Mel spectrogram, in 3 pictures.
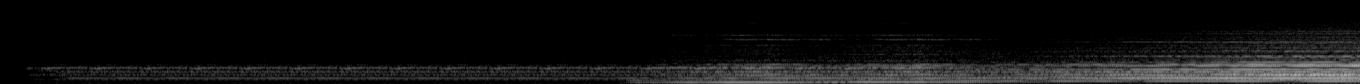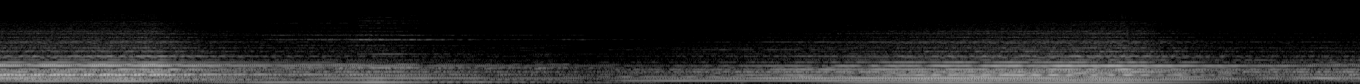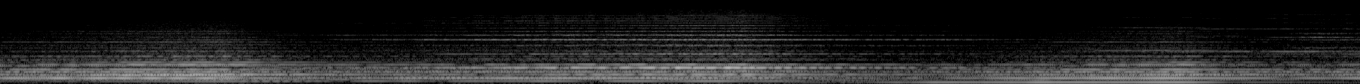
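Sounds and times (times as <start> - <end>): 
strings: 6.3 - 40.7.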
